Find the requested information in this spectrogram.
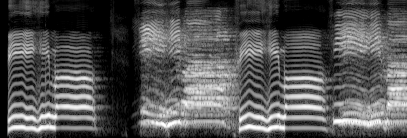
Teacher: فِيهِمَا میں فا یا زیر, فی یا مدہ ایک الف کھینچیں گے, ہا کے نیچے زیر حرکتیں نہیں کھینچیں گے.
